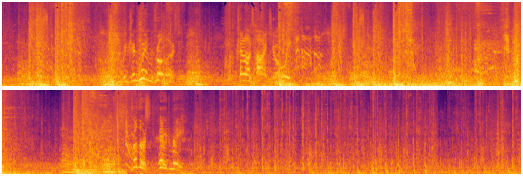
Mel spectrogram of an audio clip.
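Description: An energy blade hums and swooshes as it swings.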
